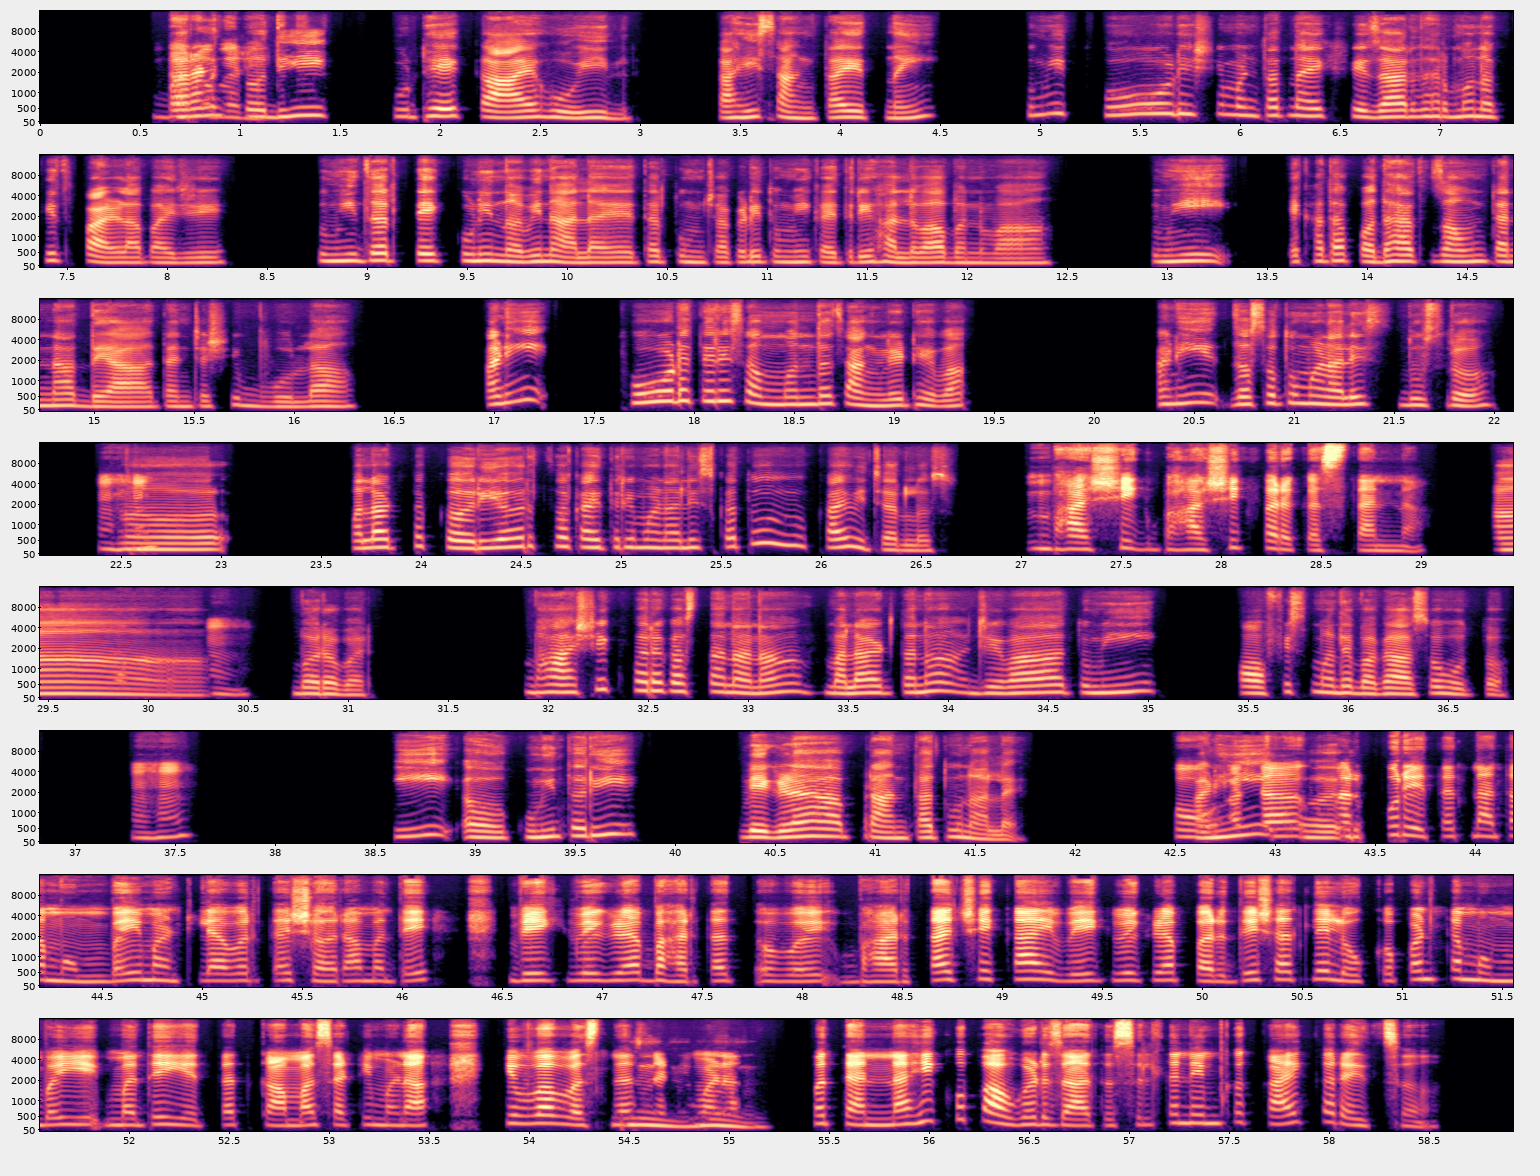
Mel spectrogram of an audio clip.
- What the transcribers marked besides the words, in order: drawn out: "हां"; unintelligible speech
- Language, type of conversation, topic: Marathi, podcast, नवीन लोकांना सामावून घेण्यासाठी काय करायचे?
